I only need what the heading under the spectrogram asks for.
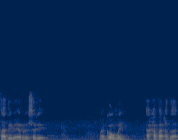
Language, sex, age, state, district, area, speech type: Nepali, male, 18-30, West Bengal, Darjeeling, rural, spontaneous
